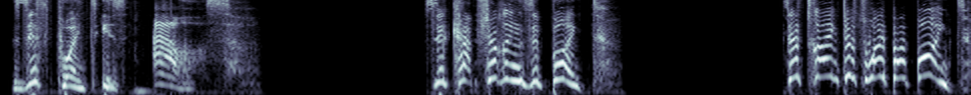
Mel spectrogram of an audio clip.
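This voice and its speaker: A young half-tiger thief girl from a video game, festive and full of cheek. Her voice is high and very animated, delivered in short, unhurried bursts. She teases theatrically, with a perky, playful edge. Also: no room sound, studio quality, full character voice. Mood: sly, teasing, then bright, cheery. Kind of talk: video game character voice lines.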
